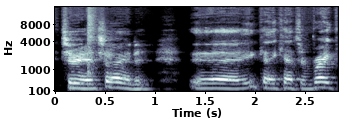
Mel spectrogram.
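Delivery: loud laugh through the words. Real, not acted. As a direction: crack up while reading it. Laughing at the chat comment.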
